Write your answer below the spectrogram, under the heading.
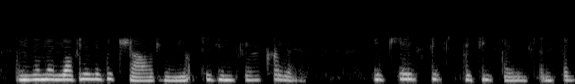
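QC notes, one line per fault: throughout: tandem speech coding. The speech passes through narrowband AMR coding four times with G.711 links between, each pass re-coding the last one's damage, so it sounds rough, muffled and warbly. The spectrogram shows nothing above 3.4 kHz and smeared, unstable harmonics.
2.73–5.65 s: block size mismatch (padded). Short stretches of silence recur at 20.8 Hz, heard as a low buzz, and the audio runs at about 0.89 times speed with timbre unchanged, which fits 1024-sample blocks read as larger ones. The waveform shows evenly spaced flat gaps.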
